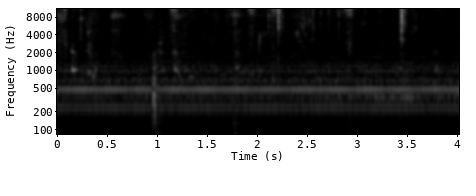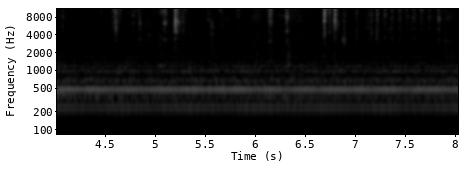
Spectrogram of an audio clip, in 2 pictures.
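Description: Faint, scattered small clicks and ticks as screws are taken out of the metal tray of a 2.5-inch laptop hard drive with a screwdriver, over a steady low hum.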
